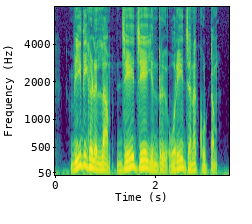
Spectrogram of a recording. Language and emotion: Tamil, neutral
